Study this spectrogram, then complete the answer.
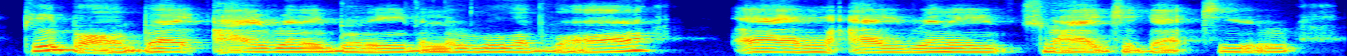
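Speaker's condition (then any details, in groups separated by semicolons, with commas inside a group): Muscular dystrophy; uses wheelchair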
